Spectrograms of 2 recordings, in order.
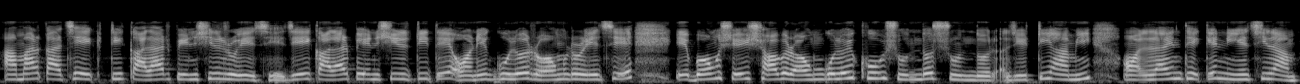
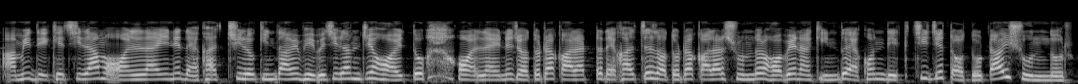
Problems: background sounds at intervals, background conversations at intervals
